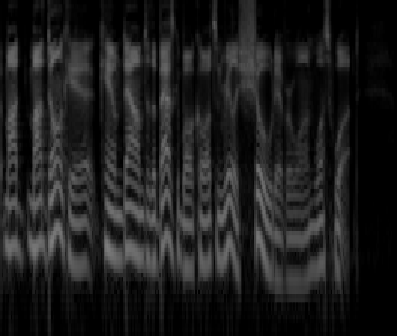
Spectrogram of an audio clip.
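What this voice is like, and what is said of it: Foghorn Leghorn impression. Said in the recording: “It's like Foghorn Leghorn.”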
